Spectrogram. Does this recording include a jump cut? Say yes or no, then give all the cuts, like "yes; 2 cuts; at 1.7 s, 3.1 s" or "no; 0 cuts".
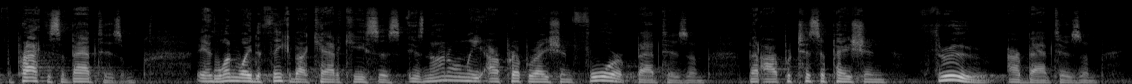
yes; 2 cuts; at 2.1 s, 7.6 s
